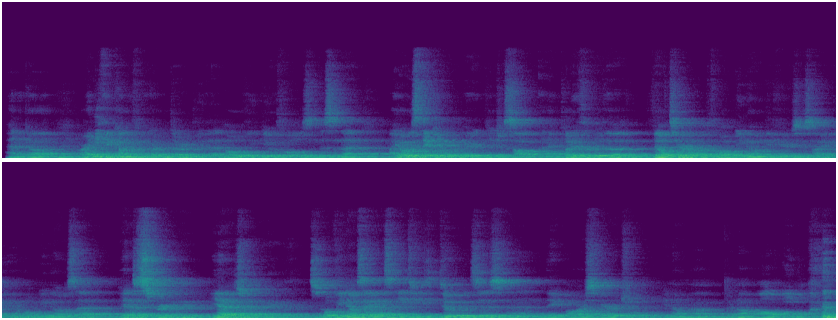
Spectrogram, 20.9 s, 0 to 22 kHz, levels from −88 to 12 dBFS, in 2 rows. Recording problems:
room echo; strong; dies away in 2.2 s
off-mic speech; far

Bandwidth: 15.5 kHz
